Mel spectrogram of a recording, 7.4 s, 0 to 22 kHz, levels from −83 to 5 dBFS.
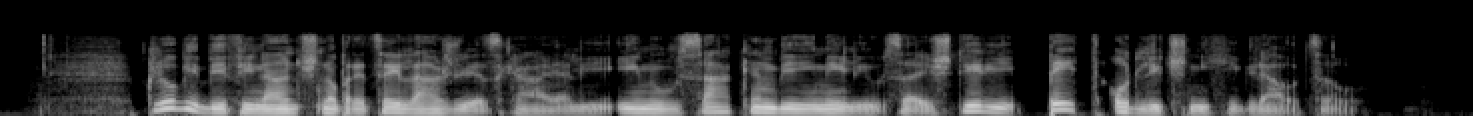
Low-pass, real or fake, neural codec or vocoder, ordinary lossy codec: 7.2 kHz; fake; codec, 16 kHz, 8 kbps, FreqCodec, larger model; Opus, 64 kbps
